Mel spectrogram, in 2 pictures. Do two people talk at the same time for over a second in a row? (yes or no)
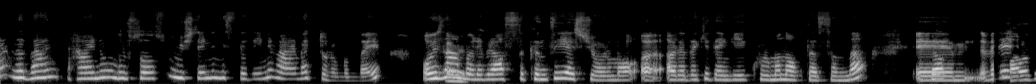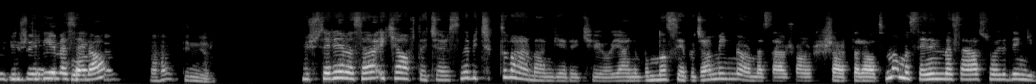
yes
